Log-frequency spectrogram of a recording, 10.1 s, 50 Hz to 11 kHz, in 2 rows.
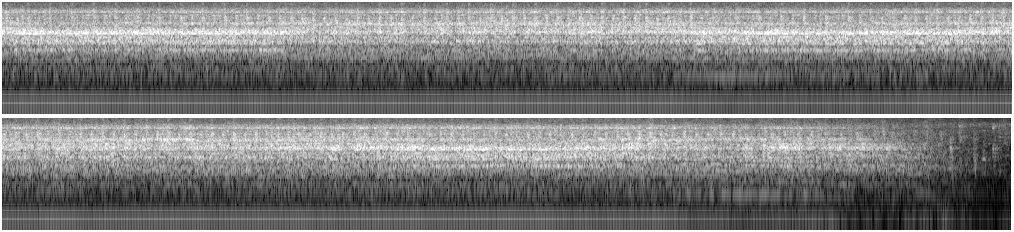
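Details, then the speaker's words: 1998 Mercedes C230 (W202), sat since 2018, with MAP sensor code, fuel sender and EVAP codes, cylinder 4 misfire code not returning: slightly uneven, lumpy idle under a steady hum before shutting off; rough idle. "rough I mean she's not running great at idle but it's idling"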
